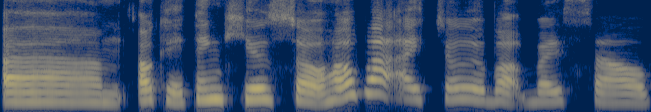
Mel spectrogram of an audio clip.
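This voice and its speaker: Dry and close with no echo, a woman's voice moves at a moderate pace with lively intonation. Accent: slight Arabic. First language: Arabic. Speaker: graphic designer. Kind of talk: casual chat. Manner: halting.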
